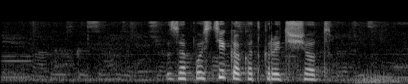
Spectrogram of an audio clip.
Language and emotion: Russian, neutral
